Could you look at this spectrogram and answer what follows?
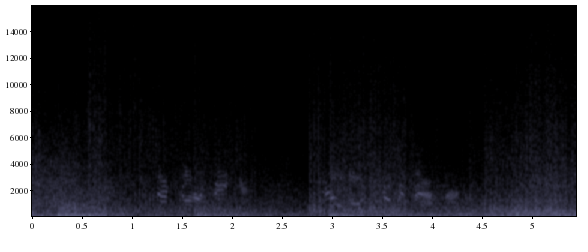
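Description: Panzerschreck rockets and other weapons fire in the Company of Heroes 2 battle, a dense, fairly faint barrage of sharp bangs and crackling shots layered over steady background combat noise.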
